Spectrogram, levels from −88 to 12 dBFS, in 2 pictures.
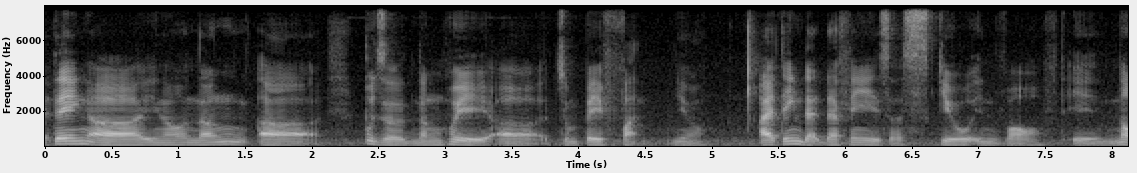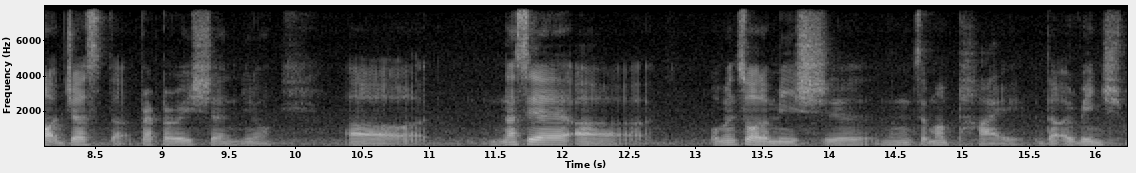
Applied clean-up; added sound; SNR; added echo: none; none; none; none.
